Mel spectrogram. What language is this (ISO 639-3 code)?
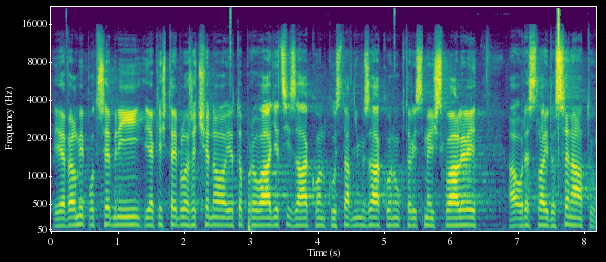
ces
